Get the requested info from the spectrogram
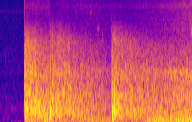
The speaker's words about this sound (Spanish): Este video captó el momento del tiroteo. Se escuchó a la policía gritando que había un tirador activo. Según las autoridades, el tiroteo inició alrededor de las ocho y media de la mañana dentro del Old National Bank en Louisville.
